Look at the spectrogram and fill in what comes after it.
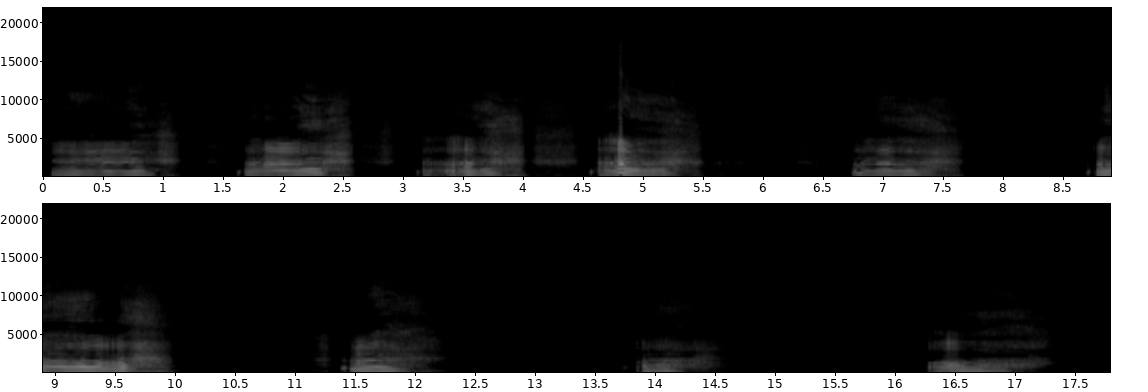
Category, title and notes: Speech > Other
Trans Girl Moaning and Finishing
authentic moaning from me finishing
female, erotic, vocal, hot, moan, sexy, moaning, voice, moans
